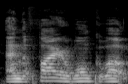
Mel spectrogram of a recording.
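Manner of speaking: usual speaking voice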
